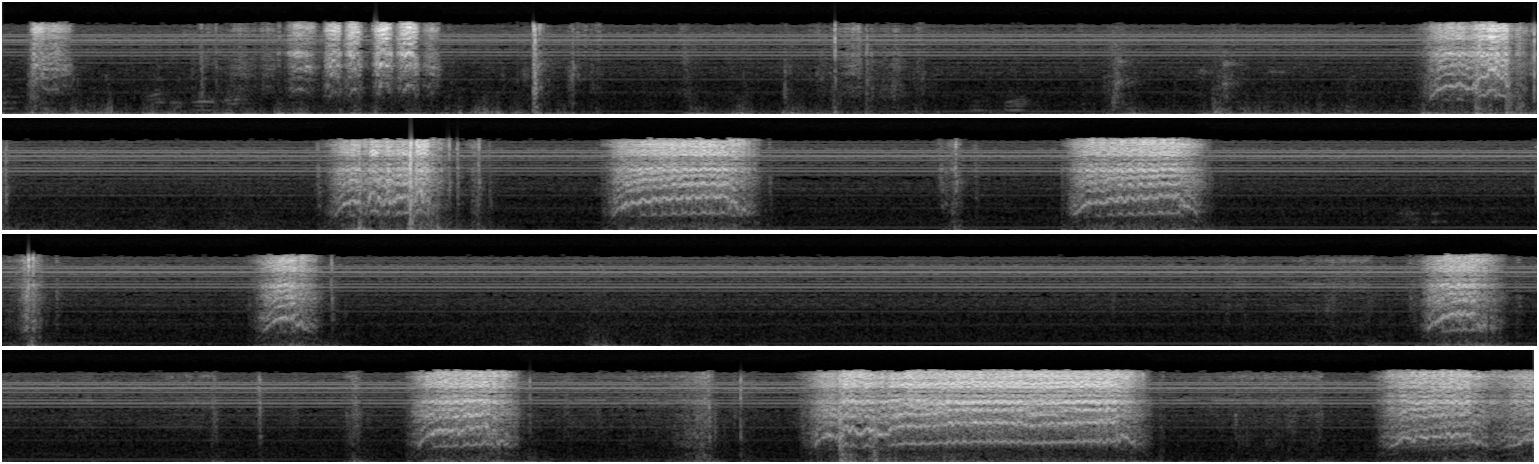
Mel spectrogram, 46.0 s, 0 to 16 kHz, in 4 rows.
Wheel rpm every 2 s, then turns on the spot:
0, 0, 0, 0, 0, 30, 20, 40, 50, 60, 10, 10, 20, 0, 0, 0, 20, 0, 30, 10, 140, 60, 90.
32-34 36-38 42-44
